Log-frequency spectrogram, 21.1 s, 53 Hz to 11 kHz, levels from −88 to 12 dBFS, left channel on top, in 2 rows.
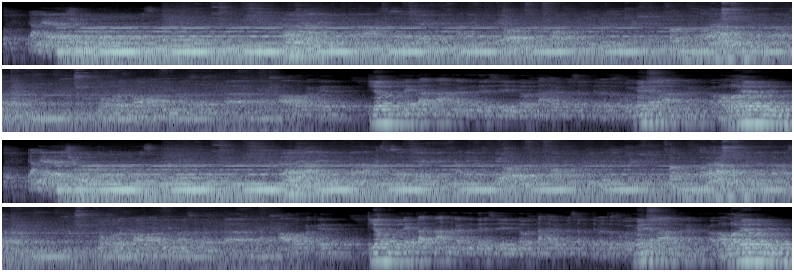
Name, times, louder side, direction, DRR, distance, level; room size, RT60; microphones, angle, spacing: voice 1, 0.0-3.1 3.7-8.8 9.4-11.1 11.8-14.9 15.7-20.2, right 1 dB, 65° right, -5 dB, 0.8 m, -30 dB
sound 1, 0.7-14.7, left 1 dB, ahead, 1.4 m, -24 dB
sound 2, 2.1-14.2, equal, 35° left, 1.3 m, -36 dB
voice 2, 8.9-9.7 15.4-15.7 18.9-19.3 20.1-20.9, equal, 30° right, -5 dB, 1.4 m, -23 dB
4.4 x 4.2 x 5.6 m, 2.2 s
head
